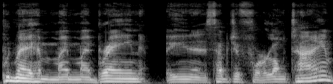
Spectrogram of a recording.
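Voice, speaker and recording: A man with a Cypriot accent speaks at a very slow pace and medium pitch, with ordinary pitch variation. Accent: Greek Cypriot. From Cyprus. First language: Greek. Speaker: video blogger. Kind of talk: commentary on a recording. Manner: halting.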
